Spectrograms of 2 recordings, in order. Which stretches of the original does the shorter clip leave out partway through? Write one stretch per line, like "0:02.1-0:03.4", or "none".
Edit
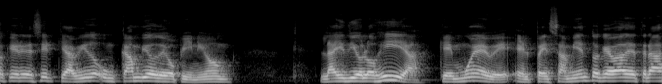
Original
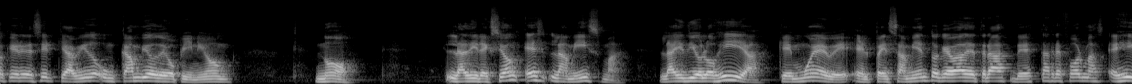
0:03.1-0:06.5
